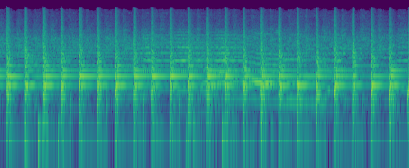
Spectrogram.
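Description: Instrumental break in live Hindi folk music: a hand drum played in a fast, even rhythm of about five or six strokes a second, under steady held melody notes.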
